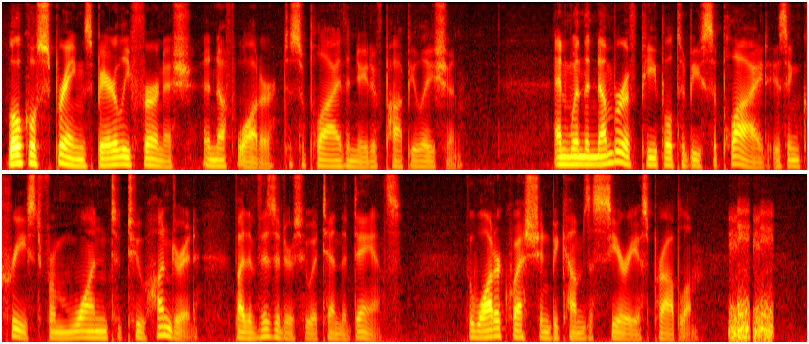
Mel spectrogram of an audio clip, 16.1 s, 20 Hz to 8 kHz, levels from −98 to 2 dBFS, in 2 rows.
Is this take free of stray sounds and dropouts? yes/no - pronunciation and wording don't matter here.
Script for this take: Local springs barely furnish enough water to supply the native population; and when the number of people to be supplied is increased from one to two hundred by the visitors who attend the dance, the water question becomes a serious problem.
no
